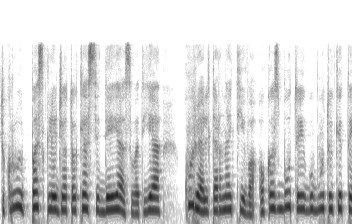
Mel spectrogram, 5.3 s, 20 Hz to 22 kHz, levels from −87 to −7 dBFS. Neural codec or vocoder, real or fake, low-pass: none; real; 10.8 kHz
